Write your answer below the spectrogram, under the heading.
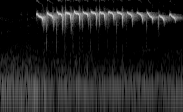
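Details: Kinoi bird singing on a master recording made to train and lure birds. After a short silence comes a steady, rapid run of roughly fourteen high, clipped, downward-sweeping notes, loud and clear, with no other sounds.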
